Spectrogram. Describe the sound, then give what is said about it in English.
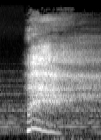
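A deep breath drawn in during a guided relaxation exercise: a long, airy inhale that begins abruptly and then holds and slowly softens. “Taking a deep breath in.”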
